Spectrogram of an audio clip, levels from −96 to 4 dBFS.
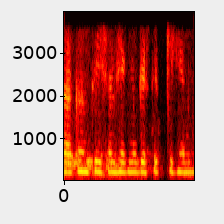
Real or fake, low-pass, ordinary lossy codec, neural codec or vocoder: real; 3.6 kHz; AAC, 32 kbps; none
